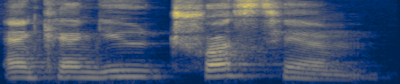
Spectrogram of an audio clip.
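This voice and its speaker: A man's voice: a little high, slow pace, a bit bright. A man giving a casual sermon, talking in a conversational, playful way with frequent asides. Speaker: preacher.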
